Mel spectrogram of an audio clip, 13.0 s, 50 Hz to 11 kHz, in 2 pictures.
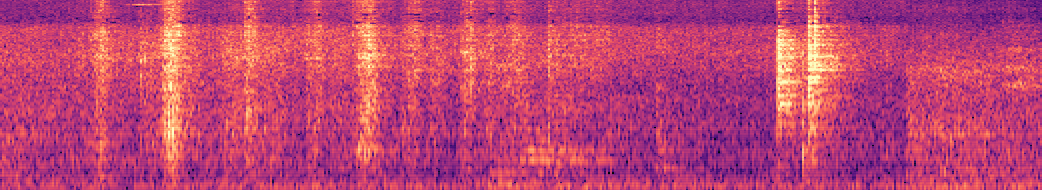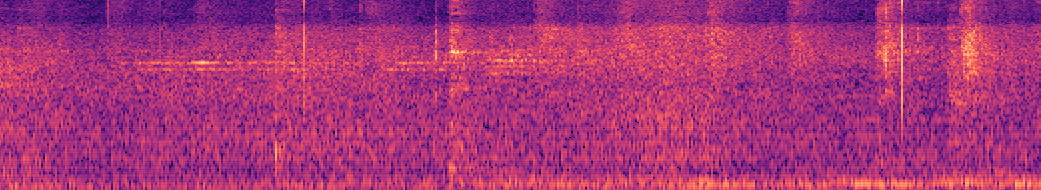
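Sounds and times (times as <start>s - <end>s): kitchenware clinking and knocking: 4.8s - 5.4s.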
